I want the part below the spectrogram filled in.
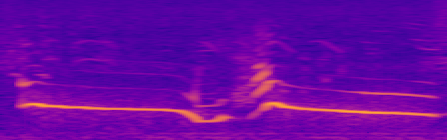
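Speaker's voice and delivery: high, loud howl on Ow; wolf pups howling. A narrator's reading. Wolfies answering father werewolf, high loud howl. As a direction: throw your head back and howl like a wolf pup. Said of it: "said the four".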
